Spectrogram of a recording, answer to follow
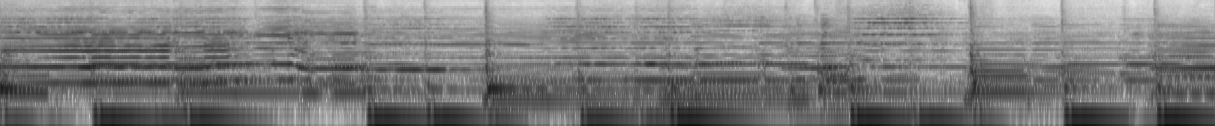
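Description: Live band jamming: held melody notes over a low, pulsing bass line, with drum and cymbal hits keeping time.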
